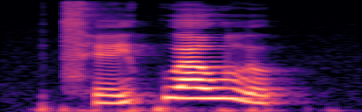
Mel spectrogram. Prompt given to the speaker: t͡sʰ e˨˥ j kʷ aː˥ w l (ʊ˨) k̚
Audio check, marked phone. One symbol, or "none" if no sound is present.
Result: ʊ˨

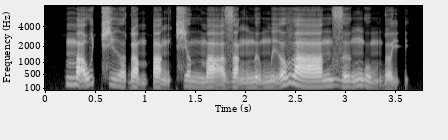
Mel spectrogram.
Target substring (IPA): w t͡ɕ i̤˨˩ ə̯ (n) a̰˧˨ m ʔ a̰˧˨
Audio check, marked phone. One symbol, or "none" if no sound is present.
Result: ɗ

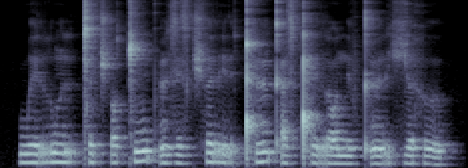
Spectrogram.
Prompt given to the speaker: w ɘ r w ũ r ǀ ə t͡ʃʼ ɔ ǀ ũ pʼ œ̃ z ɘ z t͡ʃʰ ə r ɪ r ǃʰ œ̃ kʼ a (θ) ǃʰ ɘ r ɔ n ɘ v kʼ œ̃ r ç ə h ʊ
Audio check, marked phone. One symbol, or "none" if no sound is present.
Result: z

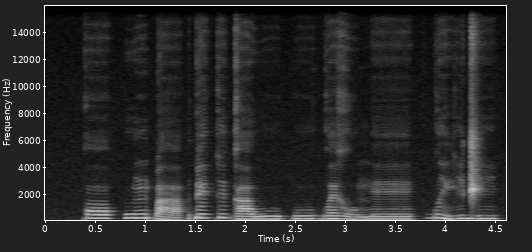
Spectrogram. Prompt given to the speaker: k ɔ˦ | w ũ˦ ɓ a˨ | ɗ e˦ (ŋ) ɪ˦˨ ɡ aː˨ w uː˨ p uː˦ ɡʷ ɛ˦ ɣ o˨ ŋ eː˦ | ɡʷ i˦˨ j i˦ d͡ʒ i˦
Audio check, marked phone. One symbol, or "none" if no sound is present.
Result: k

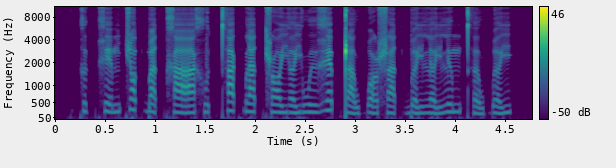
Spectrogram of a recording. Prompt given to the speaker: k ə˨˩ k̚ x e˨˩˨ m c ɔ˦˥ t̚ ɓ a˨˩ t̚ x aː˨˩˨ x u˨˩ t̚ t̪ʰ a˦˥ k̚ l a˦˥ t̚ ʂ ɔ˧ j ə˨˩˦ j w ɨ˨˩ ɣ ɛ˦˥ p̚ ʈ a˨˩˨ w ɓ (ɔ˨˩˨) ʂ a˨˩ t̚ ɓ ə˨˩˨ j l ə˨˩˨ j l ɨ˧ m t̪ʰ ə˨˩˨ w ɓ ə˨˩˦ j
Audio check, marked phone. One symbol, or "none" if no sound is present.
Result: ɔ˨˩˨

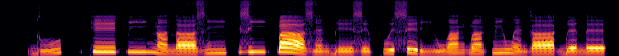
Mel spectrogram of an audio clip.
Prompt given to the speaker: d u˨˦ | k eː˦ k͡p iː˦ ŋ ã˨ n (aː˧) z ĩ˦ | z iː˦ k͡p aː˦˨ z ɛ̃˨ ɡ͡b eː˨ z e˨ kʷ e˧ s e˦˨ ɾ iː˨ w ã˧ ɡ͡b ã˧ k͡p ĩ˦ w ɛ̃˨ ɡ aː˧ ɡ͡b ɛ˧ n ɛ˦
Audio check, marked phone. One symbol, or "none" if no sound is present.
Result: aː˨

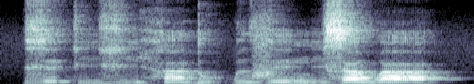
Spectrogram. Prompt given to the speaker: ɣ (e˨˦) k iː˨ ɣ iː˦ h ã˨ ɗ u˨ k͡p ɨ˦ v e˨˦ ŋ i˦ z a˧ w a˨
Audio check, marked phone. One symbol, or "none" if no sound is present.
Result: e˨˦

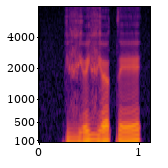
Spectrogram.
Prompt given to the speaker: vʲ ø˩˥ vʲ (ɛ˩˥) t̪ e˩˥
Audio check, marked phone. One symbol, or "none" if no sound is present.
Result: œ˩˥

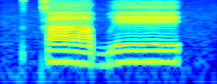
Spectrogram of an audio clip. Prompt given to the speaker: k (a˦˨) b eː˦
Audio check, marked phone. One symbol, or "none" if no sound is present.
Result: aː˦˨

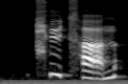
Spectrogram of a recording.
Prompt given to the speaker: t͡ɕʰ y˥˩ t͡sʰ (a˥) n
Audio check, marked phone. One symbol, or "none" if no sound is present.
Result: a̰˨˩˦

